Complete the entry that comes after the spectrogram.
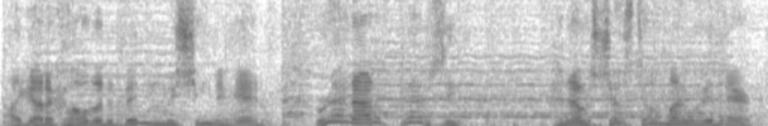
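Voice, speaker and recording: High-pitched pleading delivery man. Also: animated, a little fast. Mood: urgent, pleading. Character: stranded vending machine delivery man pleading with a superhero. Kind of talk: dubbed video game cutscene acting. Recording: game audio with music.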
